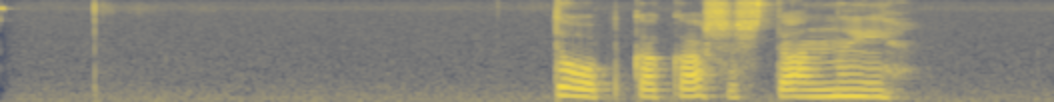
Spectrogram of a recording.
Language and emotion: Russian, neutral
